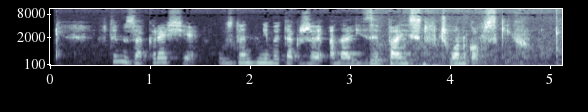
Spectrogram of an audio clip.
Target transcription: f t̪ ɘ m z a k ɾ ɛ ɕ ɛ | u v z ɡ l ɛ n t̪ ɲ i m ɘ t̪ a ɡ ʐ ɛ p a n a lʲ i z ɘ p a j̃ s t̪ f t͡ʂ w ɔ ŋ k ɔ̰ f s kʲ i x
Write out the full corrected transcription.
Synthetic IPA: f t̪ ɘ m z a k ɾ ɛ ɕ ɛ | u v z ɡ l ɛ n d̪ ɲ i m ɘ t̪ a ɡ ʐ ɛ ʔ a n a lʲ i z ɘ p a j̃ s t̪ f t͡ʂ w ɔ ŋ k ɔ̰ f s kʲ i x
